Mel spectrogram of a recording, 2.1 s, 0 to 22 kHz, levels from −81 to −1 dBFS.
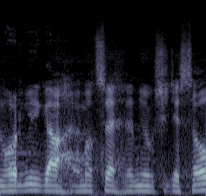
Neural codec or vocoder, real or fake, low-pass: codec, 32 kHz, 1.9 kbps, SNAC; fake; 14.4 kHz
